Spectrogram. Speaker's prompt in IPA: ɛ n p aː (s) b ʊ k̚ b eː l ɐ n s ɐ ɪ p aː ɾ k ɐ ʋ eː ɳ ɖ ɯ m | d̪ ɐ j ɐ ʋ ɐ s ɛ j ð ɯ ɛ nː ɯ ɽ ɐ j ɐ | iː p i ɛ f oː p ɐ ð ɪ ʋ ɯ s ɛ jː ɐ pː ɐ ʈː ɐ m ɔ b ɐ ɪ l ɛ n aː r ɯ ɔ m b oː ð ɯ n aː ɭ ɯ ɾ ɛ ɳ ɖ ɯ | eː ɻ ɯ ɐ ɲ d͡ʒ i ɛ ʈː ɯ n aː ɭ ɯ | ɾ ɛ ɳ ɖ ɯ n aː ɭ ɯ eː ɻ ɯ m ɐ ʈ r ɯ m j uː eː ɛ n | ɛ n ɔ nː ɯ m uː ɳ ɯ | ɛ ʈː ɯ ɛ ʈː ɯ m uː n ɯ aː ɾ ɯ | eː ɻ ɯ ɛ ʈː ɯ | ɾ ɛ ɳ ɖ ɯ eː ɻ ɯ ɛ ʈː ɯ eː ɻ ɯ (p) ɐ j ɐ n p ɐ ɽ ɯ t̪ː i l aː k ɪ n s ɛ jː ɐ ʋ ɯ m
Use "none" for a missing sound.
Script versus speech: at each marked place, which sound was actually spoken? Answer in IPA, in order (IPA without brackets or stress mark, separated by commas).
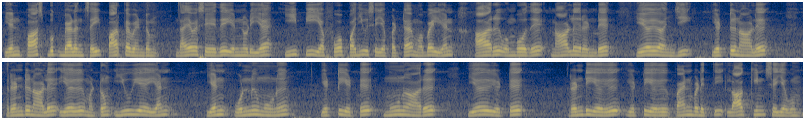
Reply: s, p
